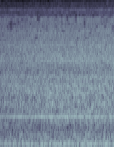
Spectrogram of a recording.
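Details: Furnace after replacing the transformer, control board, blower motor and capacitor, with no filter fitted yet: a smooth, continuous blower rumble with a faint steady tone, not kicking off, overheating, squealing or scraping; normal furnace operation.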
